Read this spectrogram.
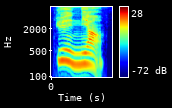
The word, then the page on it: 酝酿: yùn niàng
